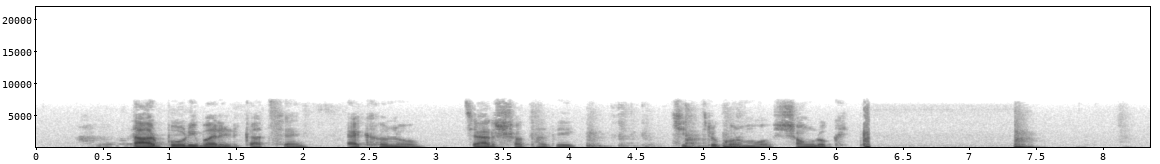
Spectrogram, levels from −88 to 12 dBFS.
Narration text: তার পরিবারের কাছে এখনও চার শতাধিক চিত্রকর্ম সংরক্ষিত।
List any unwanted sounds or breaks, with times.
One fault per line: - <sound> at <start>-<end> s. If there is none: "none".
none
